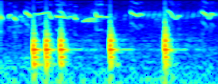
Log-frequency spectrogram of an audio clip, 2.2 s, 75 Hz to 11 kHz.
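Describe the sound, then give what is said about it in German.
A knock signal demonstrated as a secret code for being let in at home: three quick knocks in a row, then three slower, evenly spaced knocks, each a sharp hollow rap, with faint high chirping running in the background. “Wenn ich wieder mal in den Wald hinaus muss und ihr müsst allein zu Hause bleiben, dann macht ihr nur auf, wenn ich 3-mal schnell und 3-mal langsam klopfe.”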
